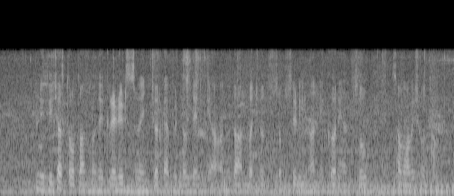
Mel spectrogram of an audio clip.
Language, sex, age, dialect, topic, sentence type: Marathi, male, 25-30, Southern Konkan, banking, statement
